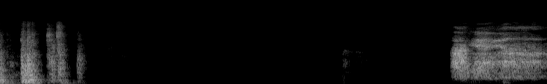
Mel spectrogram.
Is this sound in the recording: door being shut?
yes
